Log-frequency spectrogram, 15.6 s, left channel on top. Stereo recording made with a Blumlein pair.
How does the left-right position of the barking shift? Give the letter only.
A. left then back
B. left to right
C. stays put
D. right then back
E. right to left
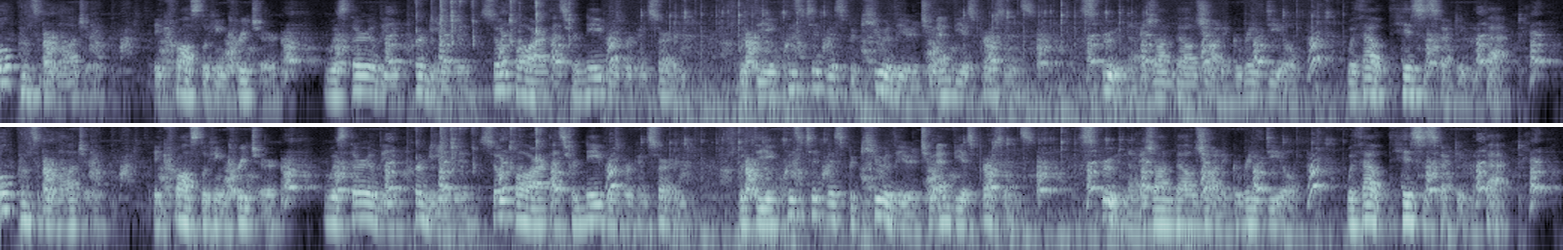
C.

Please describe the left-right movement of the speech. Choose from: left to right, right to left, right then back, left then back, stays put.
stays put.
